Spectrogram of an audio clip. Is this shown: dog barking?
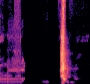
yes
